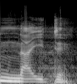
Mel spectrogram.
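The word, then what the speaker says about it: knight: इसे हम पढ़ती है नाइट। क्या पढ़ते हैं सर? नाइट। नाइट का मतलब होता है देखिए यहां पर के साइलेंट है। इसको नहीं पढ़ेंगे।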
